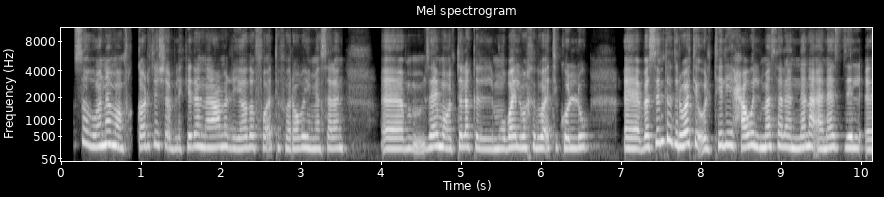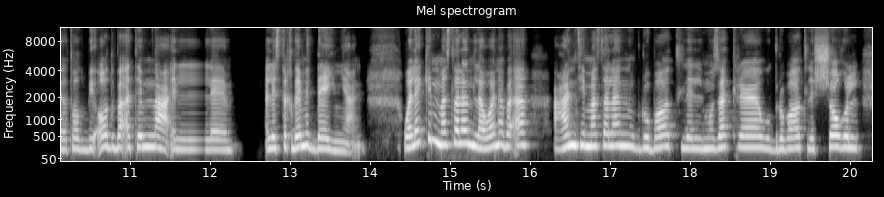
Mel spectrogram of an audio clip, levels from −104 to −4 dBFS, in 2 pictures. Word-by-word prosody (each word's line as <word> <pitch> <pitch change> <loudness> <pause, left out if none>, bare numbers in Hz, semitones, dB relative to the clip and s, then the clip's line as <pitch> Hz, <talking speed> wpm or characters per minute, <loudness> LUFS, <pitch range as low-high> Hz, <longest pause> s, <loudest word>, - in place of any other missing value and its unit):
بُص 310 +4 -10
هو 285 -6 -2
أنا 290 +3 +3
ما 280 -5 +2
فكرتِش 275 +4 -6
قبل 230 -2 -6
كده 255 +4 -3
إن - - 0
أنا 250 -1 -1
أعمل 255 +1 +1
رياضة 235 +2 -3
في 250 -1 -8
وقت 245 0 -8
فراغي 235 +1 -3
مثلًا، 230 +1 -4 0.5
آمم 225 +1 0
زي 255 +3 +1
ما 260 -2 +3
قُلت 230 +2 -4
لَك 260 -1 -2
الموبايل 225 +2 -1
واخد 245 0 -2
وقتي 240 +1 -2
كُلّه، 240 +1 -2 0.5
آآ 230 -1 +2
بس 255 +7 +1
أنتَ 370 +4 0
دلوقتي 315 -2 +3
قُلت 230 +2 -3
لي 290 0 0
حاول 255 -1 +3
مثلًا 260 0 0
إن 235 -1 0
أنا 265 +2 +3
أنزِل 245 +1 0 0.2
تطبيقات 225 +4 -2
بقى 250 +2 +2
تمنع 255 -3 +3
ال 205 -1 -6 0.4
الاستخدام 240 +3 +2
الدايم 220 -6 0
يعني، 175 - -7 0.5
ولكن 330 - +3
مثلًا 330 +2 +4
لو 250 -6 +4
أنا 290 +4 +2
بَقى 295 +1 +1 0.3
عندي 280 +7 +4
مثلًا 280 0 +2
جروبات 245 +4 -1
للمذاكرة 245 +2 0
وجروبات 230 +1 -2
للشُغل، 240 +2 +1
245 Hz, 155 wpm, -21 LUFS, 230-270 Hz, 0.5 s, مثلًا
